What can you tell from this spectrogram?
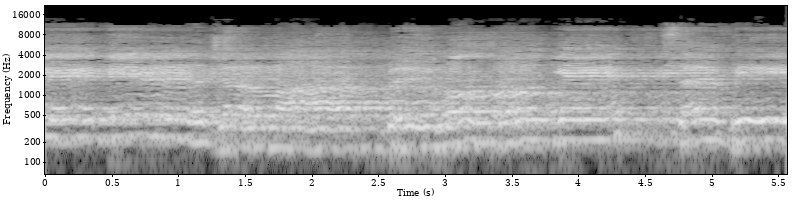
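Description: A man singing a naat, an Urdu devotional poem in praise of the Prophet, in long held notes that waver and slide.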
